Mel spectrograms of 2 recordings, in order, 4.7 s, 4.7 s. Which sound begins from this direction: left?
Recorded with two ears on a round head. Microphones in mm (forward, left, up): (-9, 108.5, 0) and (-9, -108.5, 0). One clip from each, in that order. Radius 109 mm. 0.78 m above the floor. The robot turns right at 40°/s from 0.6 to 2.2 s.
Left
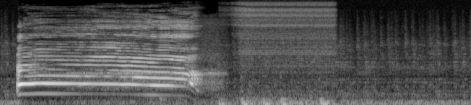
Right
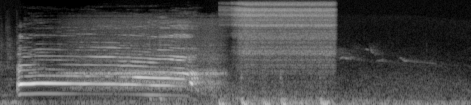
A scream, at 0.2 s.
